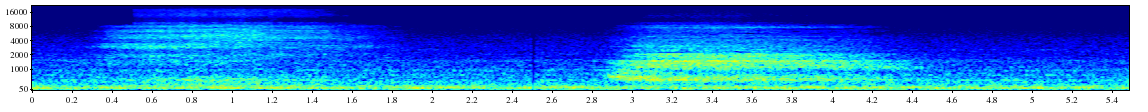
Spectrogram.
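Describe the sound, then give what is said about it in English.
A deep breath during a virtual full moon meditation circle: two long, soft, airy breaths, the second louder and fuller, over a faint steady hum. “So with that, I'm gonna take a deep breath.”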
